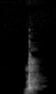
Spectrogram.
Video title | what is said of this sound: TIPS MEMILIH DURIAN LOKAL | seperti ada ruang kosong di dalam itu ya Ada ada celah di dalam itu suaranya Bu Bu Bu dan tidak e terdengar nyaring ya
